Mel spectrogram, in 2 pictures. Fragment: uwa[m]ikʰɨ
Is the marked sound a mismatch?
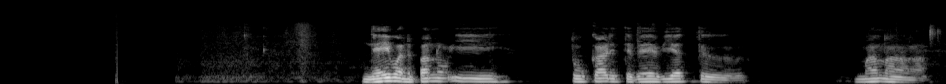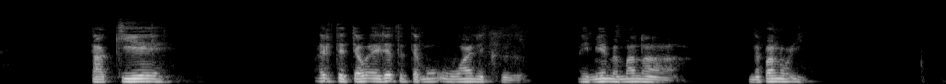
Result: yes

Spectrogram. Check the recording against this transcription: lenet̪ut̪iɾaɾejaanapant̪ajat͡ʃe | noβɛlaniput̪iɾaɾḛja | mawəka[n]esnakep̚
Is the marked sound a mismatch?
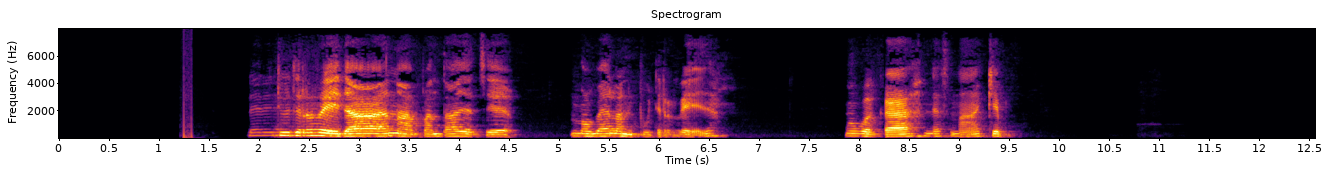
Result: no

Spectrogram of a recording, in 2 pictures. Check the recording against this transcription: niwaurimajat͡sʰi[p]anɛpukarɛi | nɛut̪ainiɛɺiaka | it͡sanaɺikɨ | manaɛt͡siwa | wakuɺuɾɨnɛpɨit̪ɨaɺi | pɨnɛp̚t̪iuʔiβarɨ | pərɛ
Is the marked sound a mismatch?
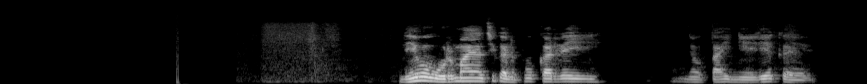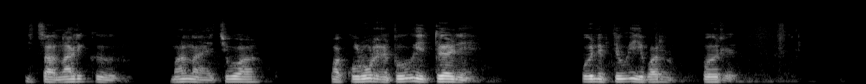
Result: yes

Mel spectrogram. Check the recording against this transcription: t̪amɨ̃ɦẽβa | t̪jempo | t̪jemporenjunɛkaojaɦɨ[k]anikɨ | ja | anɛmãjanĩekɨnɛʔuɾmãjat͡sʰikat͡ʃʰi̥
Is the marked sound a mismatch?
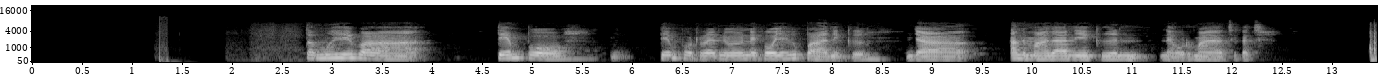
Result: yes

